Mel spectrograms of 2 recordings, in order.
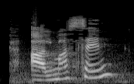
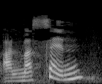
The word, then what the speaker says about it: almacén: Almacén, almacenes. Observa que cuando pronuncio esta palabra almacén, la letra N está detrás de los dientes, almacén.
